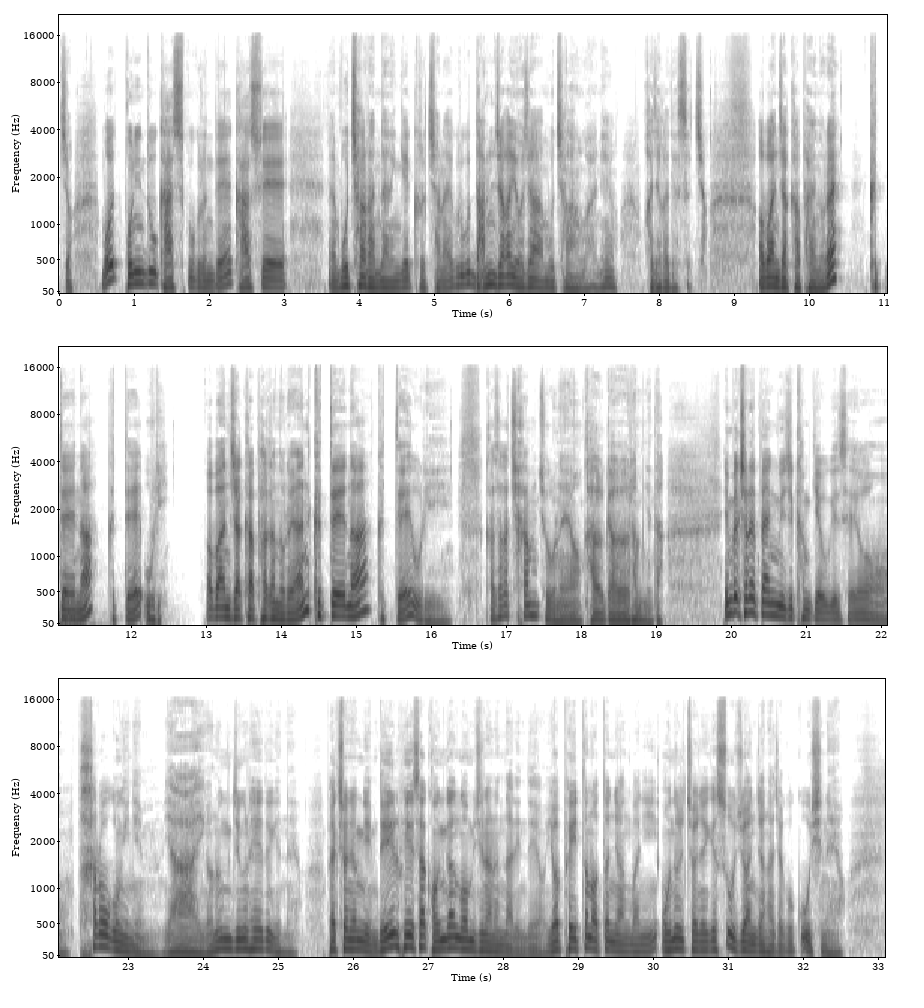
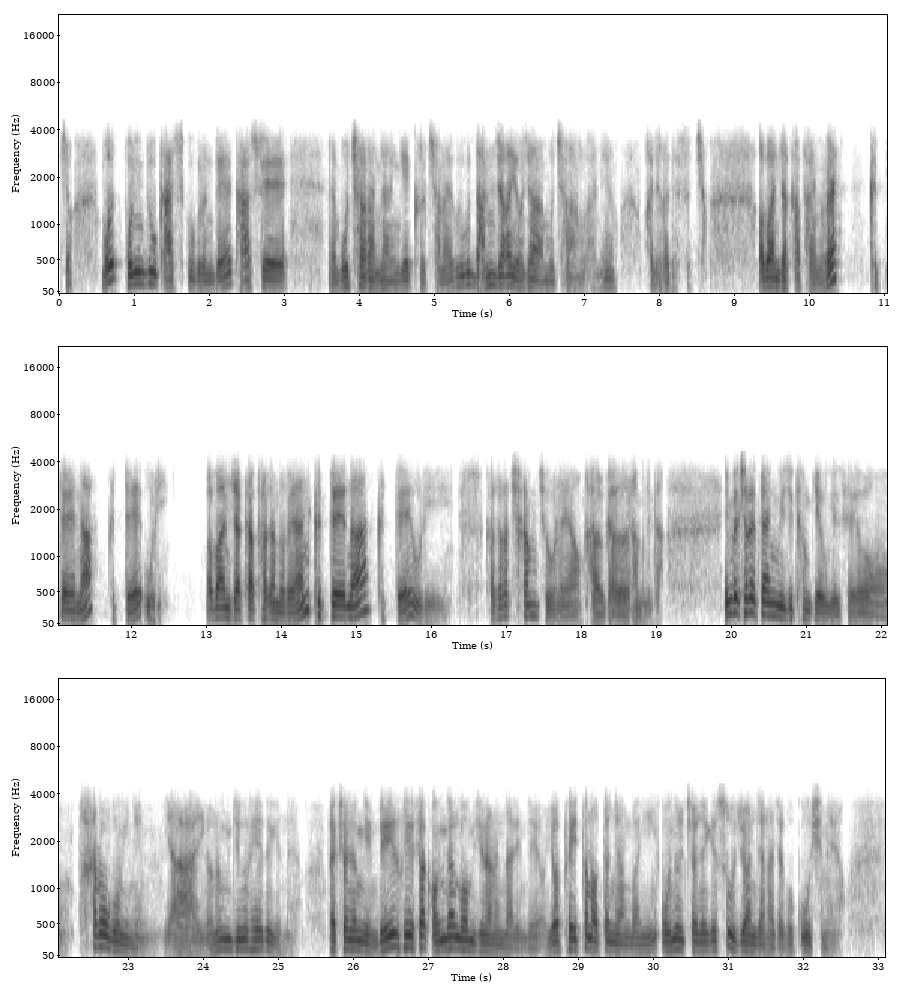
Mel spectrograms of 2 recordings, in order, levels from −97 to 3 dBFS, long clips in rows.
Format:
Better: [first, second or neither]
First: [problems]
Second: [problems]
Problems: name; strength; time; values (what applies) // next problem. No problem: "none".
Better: first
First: none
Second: phone-call audio; poor line; nothing above 3.5 kHz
